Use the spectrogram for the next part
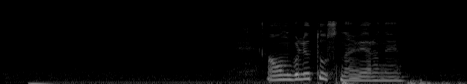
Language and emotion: Russian, neutral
